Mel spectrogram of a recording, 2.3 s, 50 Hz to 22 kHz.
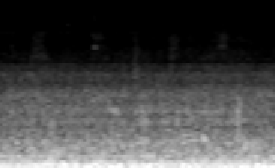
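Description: Steady low rumble inside the cabin of an Airbus A319 rolling slowly on the ground after landing.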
